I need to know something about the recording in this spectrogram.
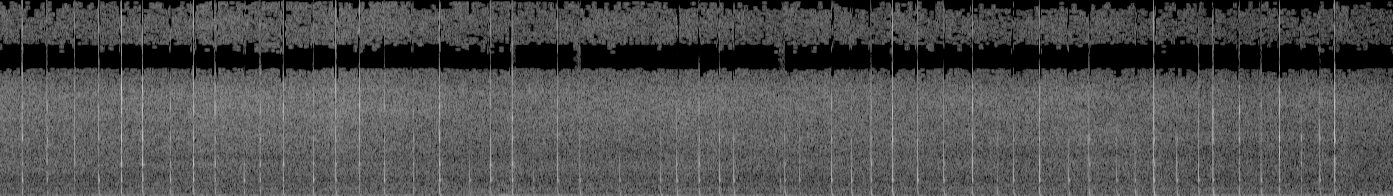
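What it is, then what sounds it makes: Resin hexagon box tapped with nails. A small clear resin hexagon box with pressed flowers and gold flakes embedded in it is tapped and scratched close up with long painted nails and fingertips. Rapid, irregular dry clicks with bright, short ticks mix with soft scratching, and each tap dies away almost instantly. A steady low hum runs underneath.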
